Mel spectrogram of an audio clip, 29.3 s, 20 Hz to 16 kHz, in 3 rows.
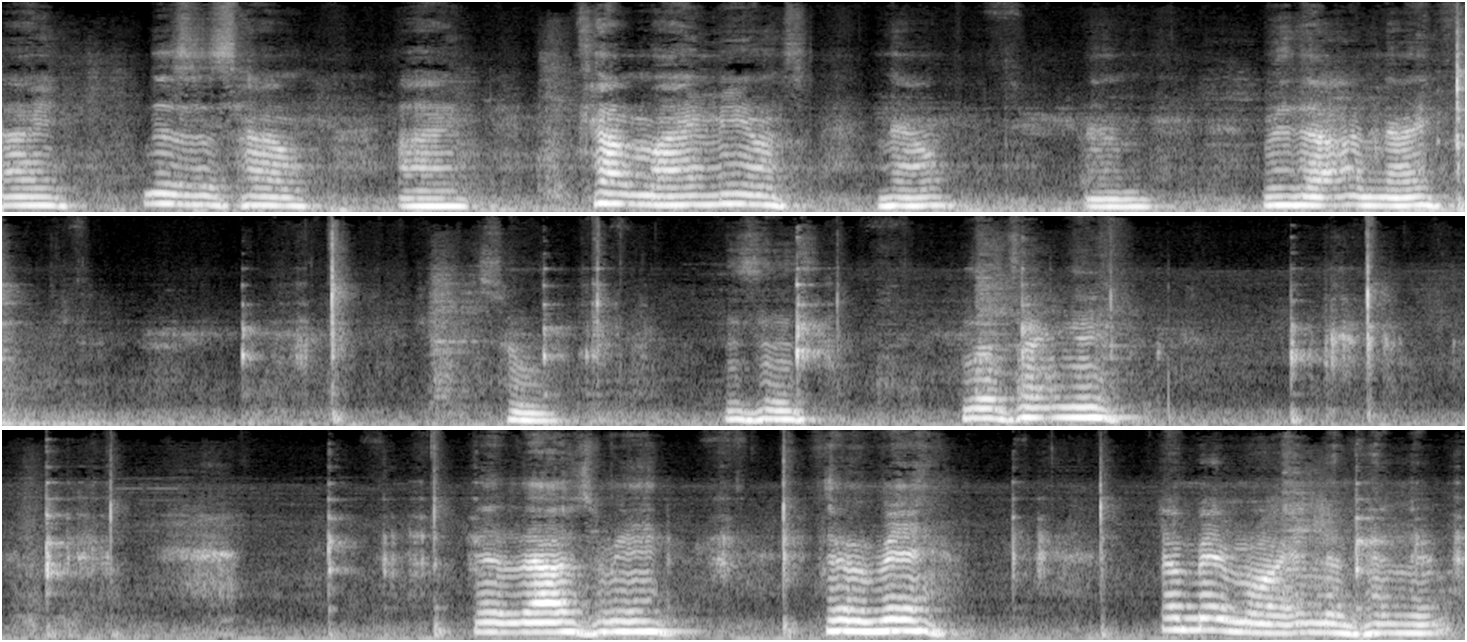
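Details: Dysarthria from bulbar weakness in an adult man with ALS (motor neuron disease); slurring began end of 2023 as throat muscles weakened; speaking is effortful and leaves him out of breath; progressive.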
